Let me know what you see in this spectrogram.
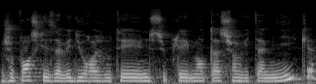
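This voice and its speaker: A woman speaks at a fairly quick pace. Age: 60s. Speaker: patient. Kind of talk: interview testimony. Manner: hesitant, many fillers.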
